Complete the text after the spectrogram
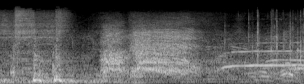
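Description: A large crowd cheers loudly for a moment.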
